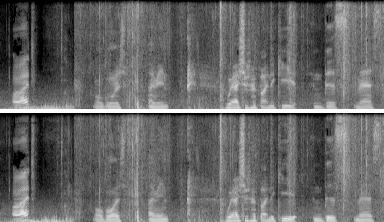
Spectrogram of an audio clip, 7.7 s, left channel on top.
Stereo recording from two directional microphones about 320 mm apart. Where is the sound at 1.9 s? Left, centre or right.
Centre.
